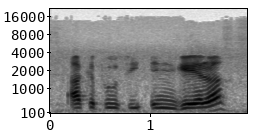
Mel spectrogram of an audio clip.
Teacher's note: the Q becomes an NG sound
